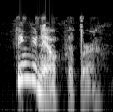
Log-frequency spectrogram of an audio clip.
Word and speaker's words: fingernail clipper: Leave the stress on the first word, fingernail clipper.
